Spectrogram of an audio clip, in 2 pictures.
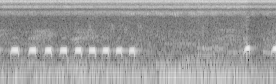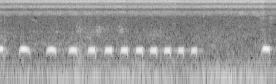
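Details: White-eared brown dove calling in two runs of rapid, low hoots: about nine clipped notes, a short gap, then a slower start that speeds into a longer even series, ending with one more hoot; constant background hiss.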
